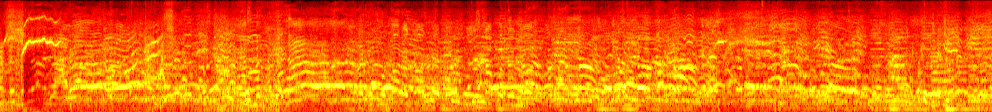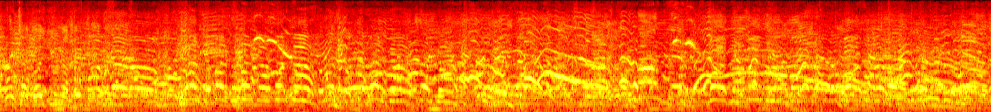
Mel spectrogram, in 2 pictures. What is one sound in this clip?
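A crowd of young men and women shouts and cheers loudly outdoors.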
